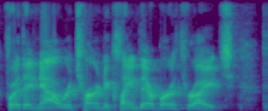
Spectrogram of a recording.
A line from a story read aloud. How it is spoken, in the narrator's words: he shouted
